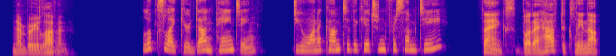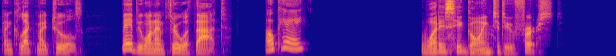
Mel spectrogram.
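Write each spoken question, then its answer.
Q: What is he going to do first?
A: Clean up and collect his tools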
